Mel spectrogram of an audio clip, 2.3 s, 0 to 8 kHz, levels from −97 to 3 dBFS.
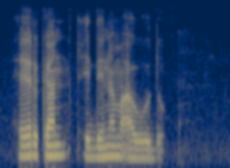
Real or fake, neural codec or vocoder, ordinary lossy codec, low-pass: real; none; Opus, 16 kbps; 7.2 kHz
